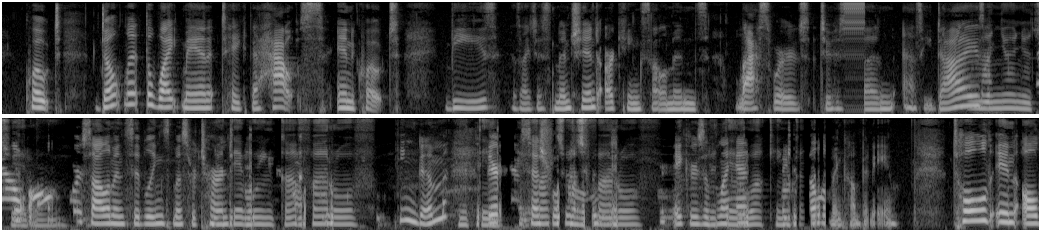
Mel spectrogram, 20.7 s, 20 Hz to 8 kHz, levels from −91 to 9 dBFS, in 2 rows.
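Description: A speech recording, carrying nothing above 8 kHz as normal call microphone processing leaves it, is marred first by a system hang loop from 8.44 to 8.62 s. A single 20 ms slice of audio repeats exactly nine times, producing a steady 50 Hz buzz, and roughly a fifth of a second of real sound never arrives. The exact, mechanical repetition of one short fragment is what separates it from an ordinary dropout or a network stutter. The ring buffer kept cycling while the system behind it froze, which fits a buffer of about 20 ms.

Echo leak follows at 9.83–9.90 s, 11.20–11.24 s, 12.32–17.06 s and 17.60–18.53 s: a delayed copy of the talker, consistently 179 ms late, sitting some 10 to 25 dB under the direct sound and loudest in the long middle stretch. That fixed, discrete delay distinguishes it from room reverberation, which smears rather than repeats, and the likely cause is a loudspeaker-side echo canceller letting residue through.

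Speech suppressed in double talk overlaps these spans at 9.90–11.20 s, 12.68–14.35 s, 15.20–17.10 s and 17.63–18.67 s, with the voice dipping by up to around 40 dB in pieces. Unlike a packet dropout, the dips track the other side talking at the same moment, likely the canceller attenuating both its own talker and the loudspeaker echo when it could not separate them.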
